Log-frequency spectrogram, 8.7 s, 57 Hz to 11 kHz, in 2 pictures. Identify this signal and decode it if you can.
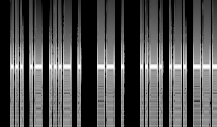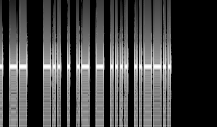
Morse code, heard as a keyed tone, about 25 wpm, 700 Hz. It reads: SAVE ME FROM DEATH?
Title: Sentences from Top 1100 Words 25wpm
